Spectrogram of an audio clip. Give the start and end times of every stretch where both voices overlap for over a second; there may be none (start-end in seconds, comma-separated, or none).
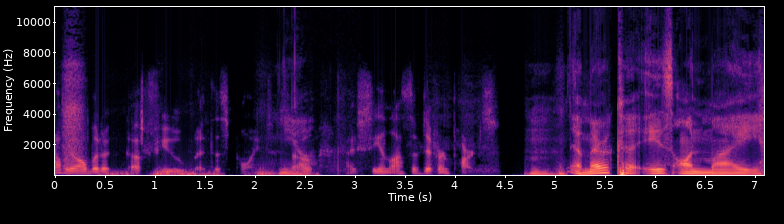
none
